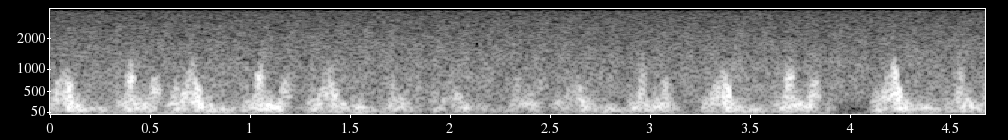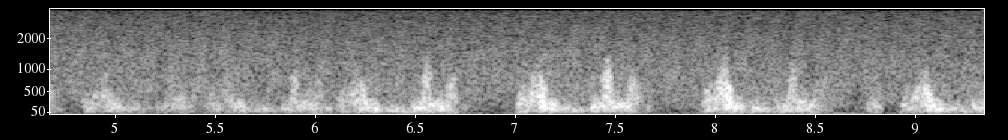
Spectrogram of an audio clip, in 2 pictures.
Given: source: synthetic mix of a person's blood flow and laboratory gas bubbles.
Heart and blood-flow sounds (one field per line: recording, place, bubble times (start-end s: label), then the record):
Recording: Doppler ultrasound of blood flow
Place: precordium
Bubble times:
9.26-9.34 s: bubbles
From the record:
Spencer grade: 1 (occasional bubble signal discernible with the cardiac motion signal, with majority of cardiac periods free of bubbles)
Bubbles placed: only in the low amplitude regions of the cardiac cycle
